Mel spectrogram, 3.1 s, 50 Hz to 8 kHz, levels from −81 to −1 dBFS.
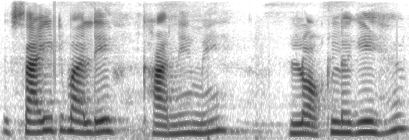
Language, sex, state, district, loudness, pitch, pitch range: Hindi, female, Maharashtra, Washim, -21 LUFS, 225 Hz, 205-245 Hz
